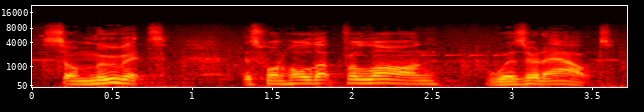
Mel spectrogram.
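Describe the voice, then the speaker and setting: An actor playing a brisk, cocky underground hacker in a video game cutscene, talking in slangy operator clips. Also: male voice, mid-range voice, lightly acted. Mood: brisk, urgent. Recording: noisy game cutscene audio.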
